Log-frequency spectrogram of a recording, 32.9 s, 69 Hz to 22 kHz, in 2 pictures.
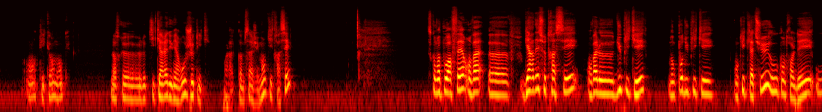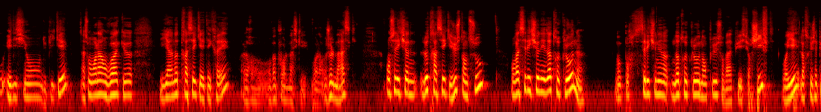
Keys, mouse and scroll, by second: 3.8 click, 6.9 click, 16.6 click, 17.8 click, 22.7 click, 24.1 click, 31.7 shift+click.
